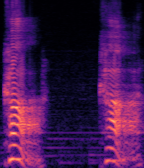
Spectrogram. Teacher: R em final de palavra, R seguido de vogal, especialmente em final de palavra, ele não é pronunciado · Esse é um A longo, som do A mesmo, aberto. Ainda com acento, acento agudo, né? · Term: long A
